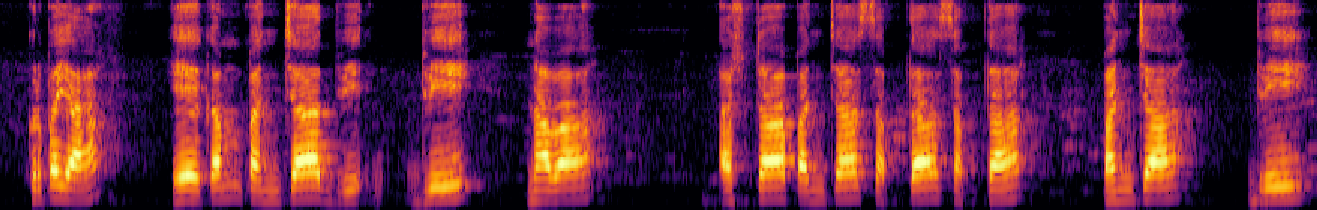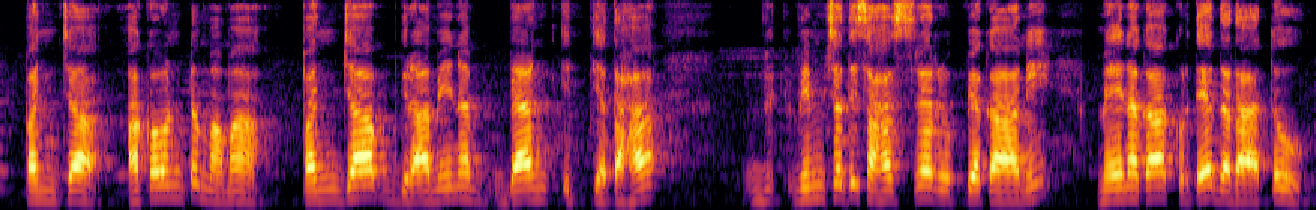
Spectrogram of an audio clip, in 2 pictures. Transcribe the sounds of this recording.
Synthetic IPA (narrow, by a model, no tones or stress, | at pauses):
kɾupɐjaː | eːkɐmpɐɲt͡ʃad̪ʋi | d̪ʋi | nɐʋa | ɐʂʈaːpɐɲt͡ʃɐsɐp̚t̪ɐsɐp̚t̪a | pɐɲt͡ʃa | d̪ʋipɐɲt͡ʃɐ | ɐkɐwɳʈmɐmɐ | pɐɲd͡ʒaːb̚ɡɾaːmiːnɐbjaːŋkit̪jɐt̪ɐɦɐ | ʋimʃɐt̪isɐɦɐsɾɐɾuːpjɐkaːni | meːnɐkaːkɾut̪eːd̪ɐd̪aːt̪u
